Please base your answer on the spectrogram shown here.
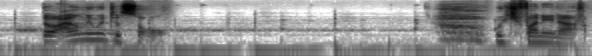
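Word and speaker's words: Seoul: Soul which funny enough I learned how some people pronounce that City's name is seal and I was like what they're like yeah I'm going to seal and I was like you and I'm like looking I'm like soul and they're like yeah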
